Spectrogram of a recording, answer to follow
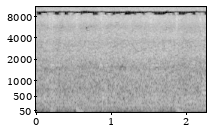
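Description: Steady rush of a fast-flowing river.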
